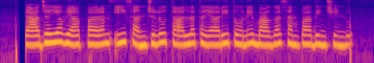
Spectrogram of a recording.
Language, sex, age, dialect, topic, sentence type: Telugu, female, 25-30, Telangana, agriculture, statement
